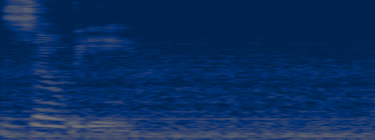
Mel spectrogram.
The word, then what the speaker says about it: zoe: daughter's name zoe so the word life in greek is z-o-i and the accent is on the i so it's zoe and it means life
